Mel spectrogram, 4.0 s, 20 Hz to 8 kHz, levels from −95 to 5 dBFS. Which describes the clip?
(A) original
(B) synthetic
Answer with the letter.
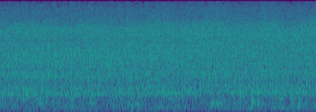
A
